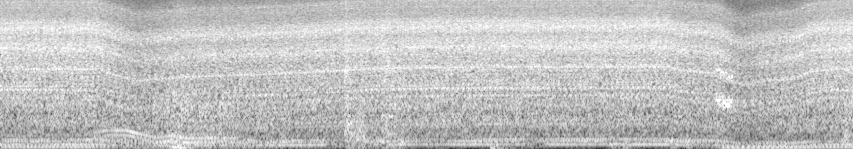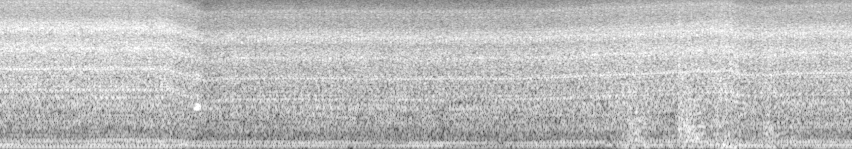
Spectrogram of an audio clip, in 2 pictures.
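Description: A car engine hums steadily as it drives along a road.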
